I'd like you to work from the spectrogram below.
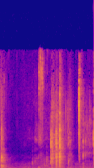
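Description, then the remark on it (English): Crisp crinkling of small pieces of light paper being handled to glue onto an artwork, a few quick irregular bursts of rustle and crackle with brief pauses between, fairly quiet and with no voices. “What about these little pieces of paper? Maybe they need to be on here.”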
